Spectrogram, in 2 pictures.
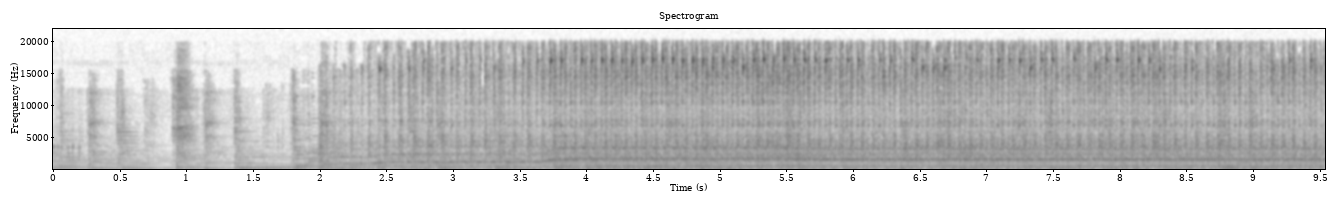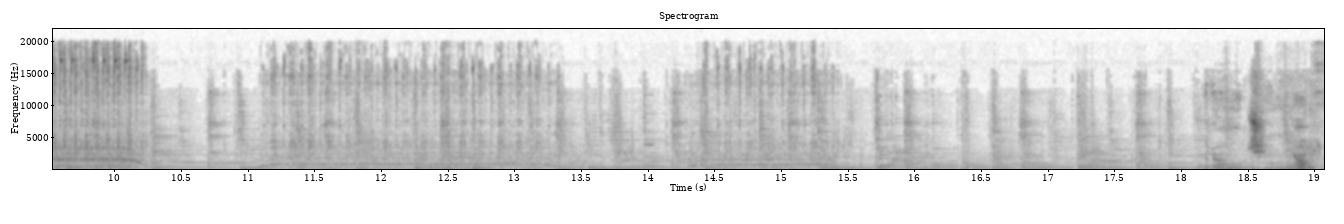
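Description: A sewing machine runs steadily, stitching all the way around a fabric circle, with a sustained motor whine and rapid needle clatter that pauses briefly midway before resuming at a slightly different pitch.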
